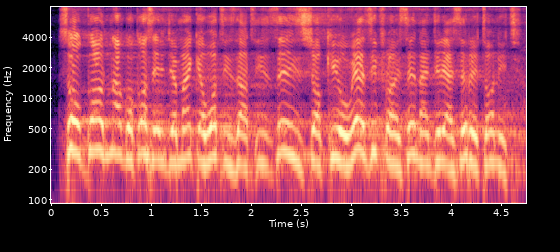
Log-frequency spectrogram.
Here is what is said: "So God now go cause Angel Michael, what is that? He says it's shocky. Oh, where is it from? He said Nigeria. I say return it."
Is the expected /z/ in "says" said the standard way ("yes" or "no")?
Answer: no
